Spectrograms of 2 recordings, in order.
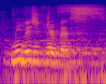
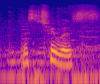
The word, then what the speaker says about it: mischievous: Mischievous. O, remove the O. Mischievous. This is also a French word, so you don't pronounce the OU.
